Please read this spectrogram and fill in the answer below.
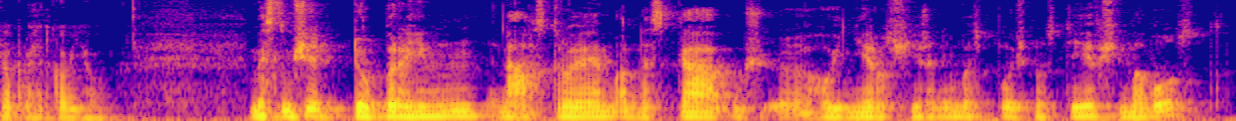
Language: Czech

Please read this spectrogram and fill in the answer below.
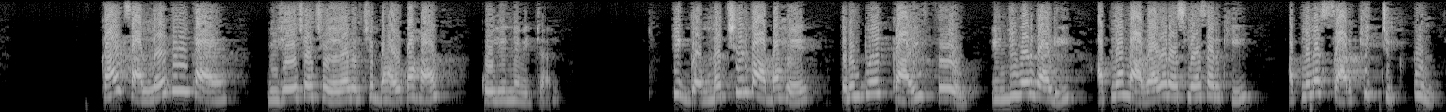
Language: Marathi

